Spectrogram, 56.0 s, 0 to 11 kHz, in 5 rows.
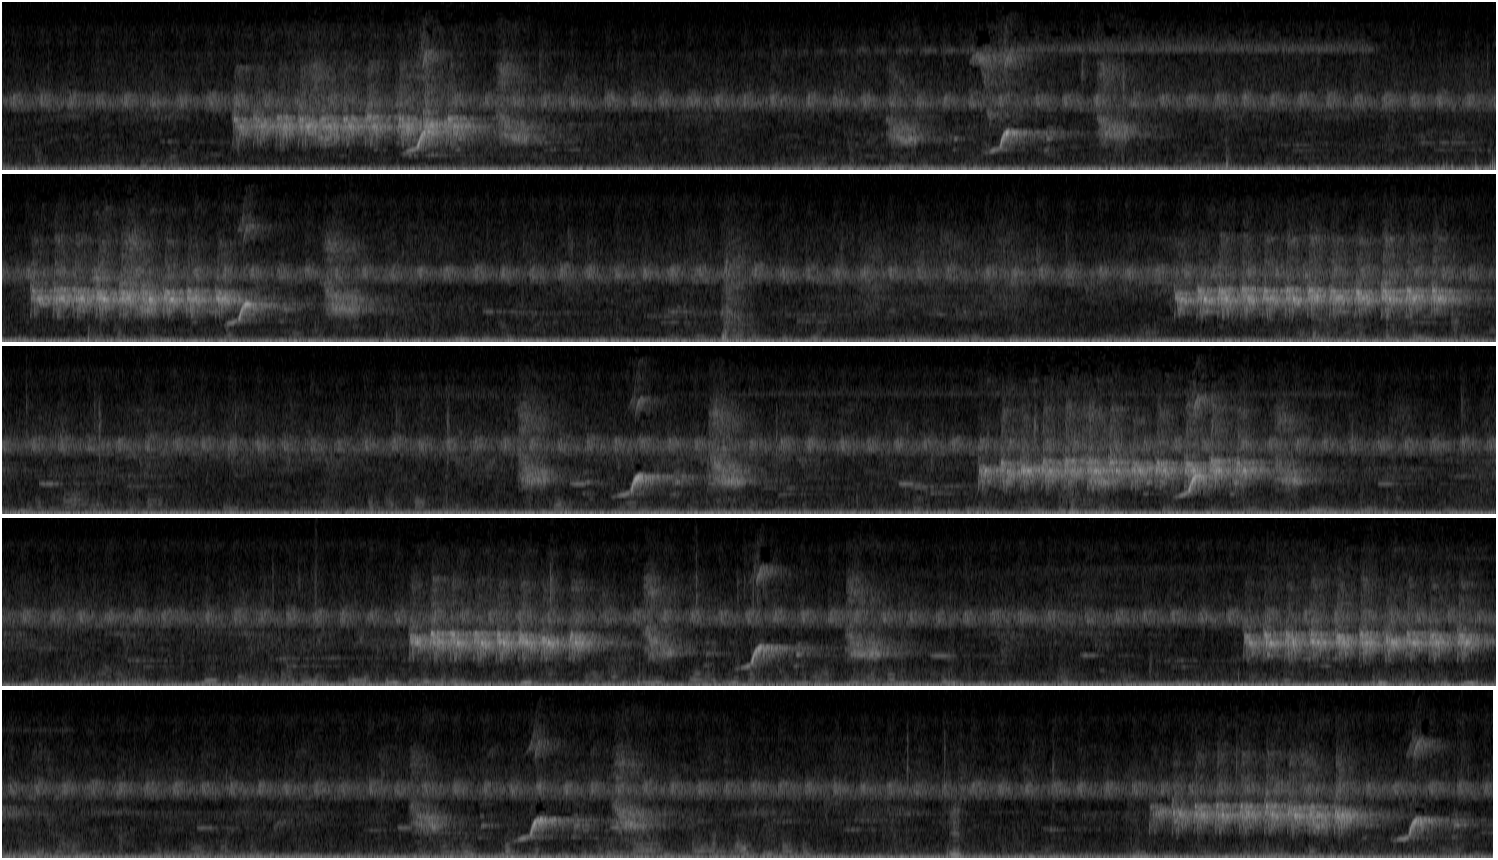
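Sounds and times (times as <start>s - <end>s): bird chatter: 11.4s - 56.0s.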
